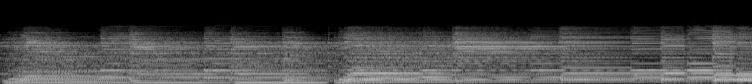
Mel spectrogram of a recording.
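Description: Guitar chords strummed through a reverb pedal set to a normal amount of reverb, each chord ringing out and blending into the next in a steady, moderately loud sequence with no talking.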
